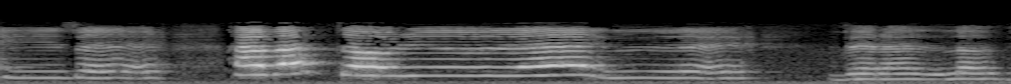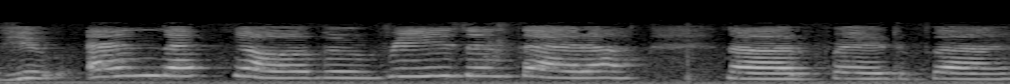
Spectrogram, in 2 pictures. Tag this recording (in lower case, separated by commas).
child singing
